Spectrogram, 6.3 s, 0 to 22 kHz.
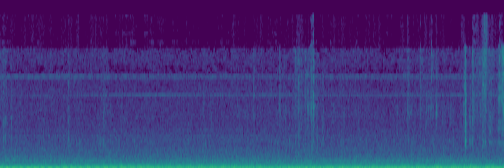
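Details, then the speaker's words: Ford Focus ST in cabin, accelerating uphill at 12–15% throttle around 2500–2600 rpm: steady, loud deep booming hum, exhaust drone resonating into cabin, before fixing. "that's normal levels of acceleration right there like 12 15 throttle with accelerating it's really loud yeah that's that nasty drone right there like a 25 2600"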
